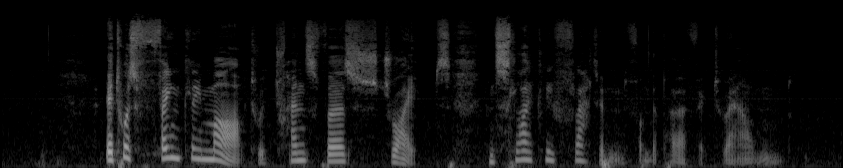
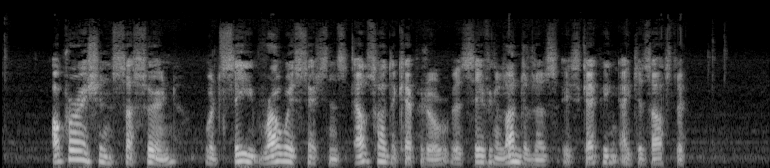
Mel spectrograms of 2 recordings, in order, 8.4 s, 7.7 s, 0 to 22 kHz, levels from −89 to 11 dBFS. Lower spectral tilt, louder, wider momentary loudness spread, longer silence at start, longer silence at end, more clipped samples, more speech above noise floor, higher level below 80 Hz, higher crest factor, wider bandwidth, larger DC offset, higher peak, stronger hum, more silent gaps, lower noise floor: second, -4 dB/octave vs -5.5 dB/octave; second, -39 LUFS vs -20 LUFS; first, 20 LU vs 11 LU; first, 1.05 s vs 0.55 s; second, 0.65 s vs 0.85 s; neither; about the same, 34 dB vs 36 dB; second, -64 dBFS vs -58 dBFS; first, 24 dB vs 18 dB; first, 15.5 kHz vs 12.5 kHz; neither; second, -16 dBFS vs -2 dBFS; neither; neither; first, -74 dBFS vs -56 dBFS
